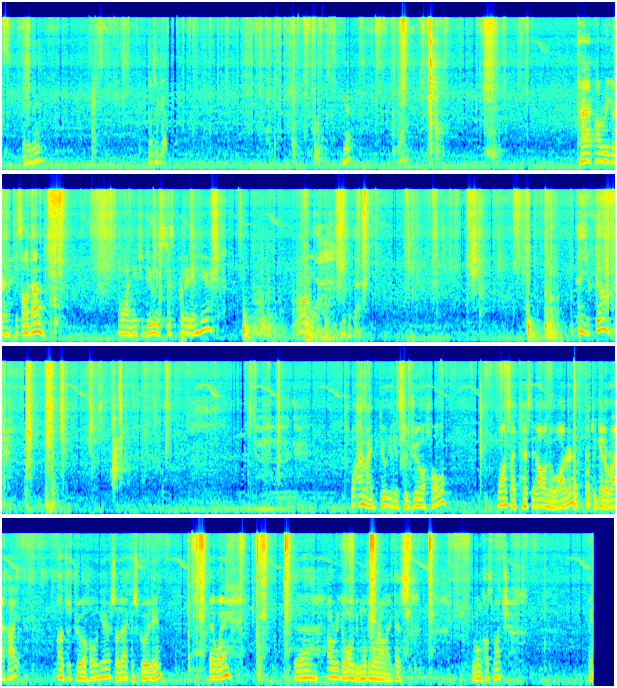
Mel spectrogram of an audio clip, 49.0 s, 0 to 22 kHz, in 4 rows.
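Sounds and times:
steady low hum: 0.0s - 48.6s.

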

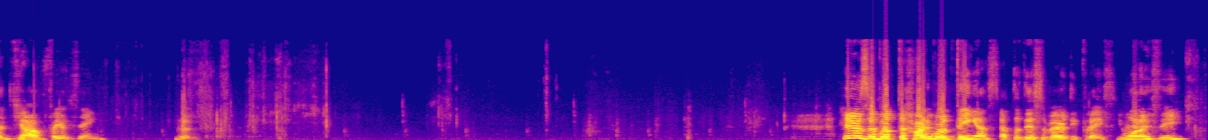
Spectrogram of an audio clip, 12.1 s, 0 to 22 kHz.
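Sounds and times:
faint clicks: 1.2s - 8.0s.

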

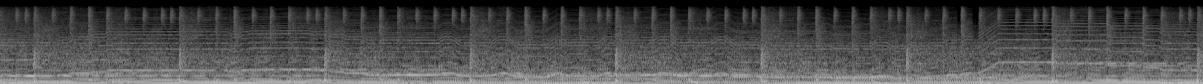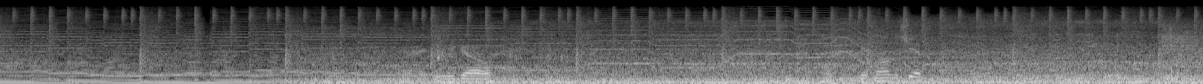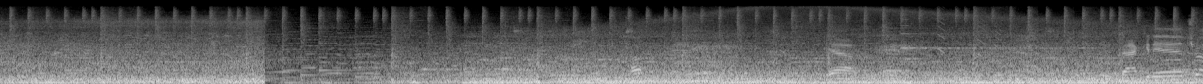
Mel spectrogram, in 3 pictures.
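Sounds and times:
background music: 0.0s - 36.0s
distant voices: 0.0s - 36.0s
vehicle noise: 0.0s - 36.0s.

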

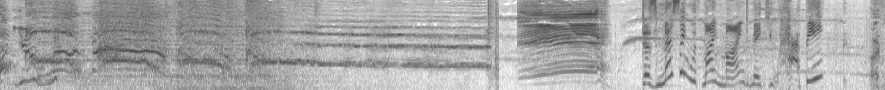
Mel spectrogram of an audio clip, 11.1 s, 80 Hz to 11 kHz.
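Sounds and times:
high-pitched scream: 0.0s - 10.9s.

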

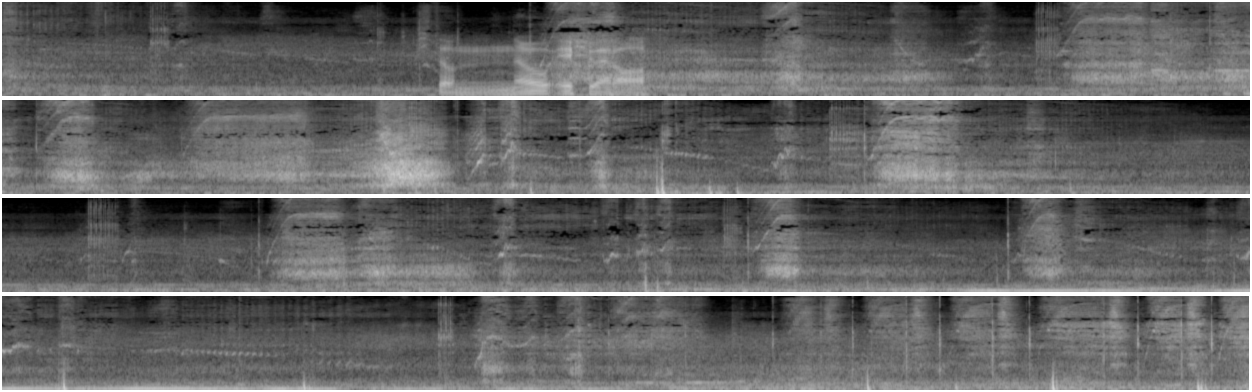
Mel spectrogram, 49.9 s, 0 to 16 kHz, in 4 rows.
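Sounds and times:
electric motor whining: 3.4s - 24.2s, 25.7s - 49.9s
tyres squealing and scraping: 5.3s - 23.4s, 35.0s - 41.2s.

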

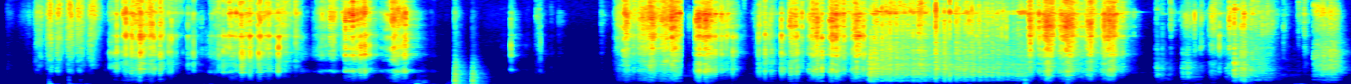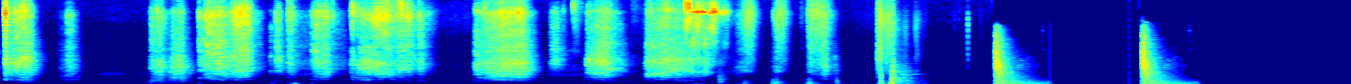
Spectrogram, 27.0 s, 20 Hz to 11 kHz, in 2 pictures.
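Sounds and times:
coins jingling in a bottle: 1.1s - 4.2s, 6.1s - 13.2s, 20.3s - 20.8s
coins clinking on a tabletop: 1.1s - 4.3s, 6.1s - 14.3s, 16.6s - 21.0s
coins rattling onto a wooden table: 1.1s - 4.3s, 6.1s - 13.9s, 17.1s - 21.0s.

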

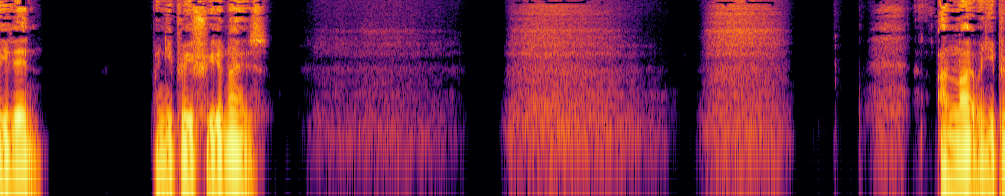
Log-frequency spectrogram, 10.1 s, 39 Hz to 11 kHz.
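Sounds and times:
man breathing: 3.0s - 8.0s, 8.6s - 9.2s.

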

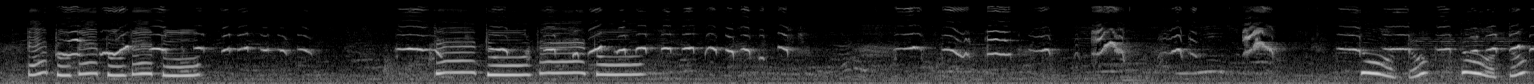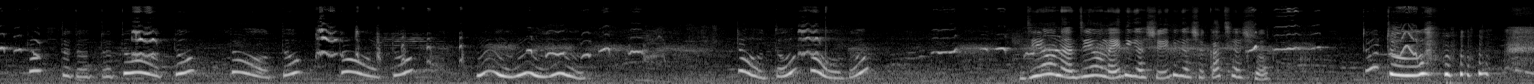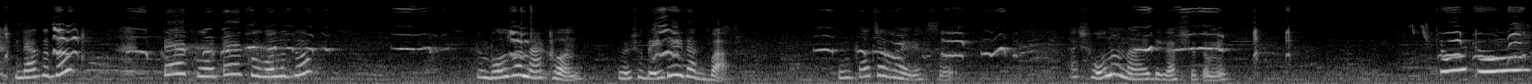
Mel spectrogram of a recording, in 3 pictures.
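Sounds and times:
cockatiel warbling and whistling: 0.7s - 3.2s, 3.9s - 4.4s, 9.0s - 12.8s, 38.8s - 41.0s.

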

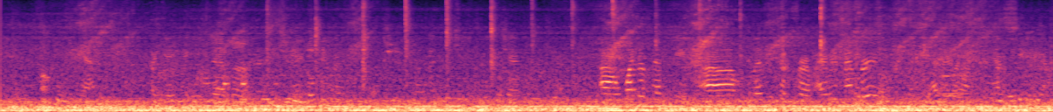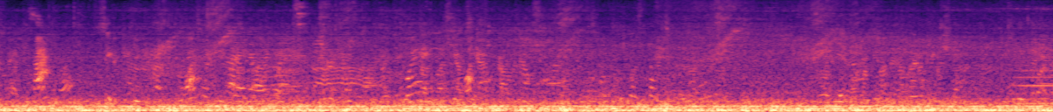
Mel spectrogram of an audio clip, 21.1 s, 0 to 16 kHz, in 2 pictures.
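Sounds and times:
passengers chattering: 0.0s - 21.0s
train rumble: 0.0s - 21.0s.

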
